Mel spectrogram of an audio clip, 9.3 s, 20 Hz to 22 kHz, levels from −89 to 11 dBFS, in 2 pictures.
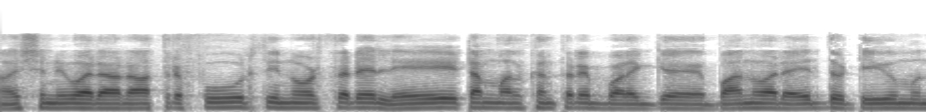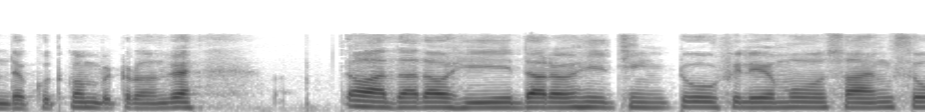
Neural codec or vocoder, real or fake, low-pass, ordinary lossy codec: codec, 16 kHz, 2 kbps, X-Codec, WavLM features, trained on Multilingual LibriSpeech; fake; 7.2 kHz; AAC, 32 kbps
